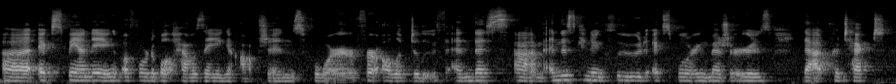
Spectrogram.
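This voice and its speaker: A woman's voice: fairly low pitch, flat delivery, a little slow, gravelly, few pauses, a bit bright, a little hiss or hum. An American woman giving a candidate's answer at a public forum in a studio. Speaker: city council candidate. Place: local TV studio. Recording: roomy studio sound.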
